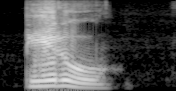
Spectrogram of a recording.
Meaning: Peru (a country in South America)
- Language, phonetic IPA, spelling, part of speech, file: Russian, [pʲɪˈru], Перу, proper noun, Ru-Перу.ogg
